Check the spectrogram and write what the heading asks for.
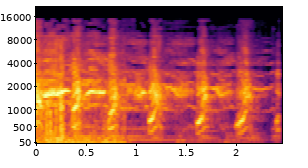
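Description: High-pitched laughter: a drawn-out high voice at first, then about a second in a string of short falling laughs, roughly two a second.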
